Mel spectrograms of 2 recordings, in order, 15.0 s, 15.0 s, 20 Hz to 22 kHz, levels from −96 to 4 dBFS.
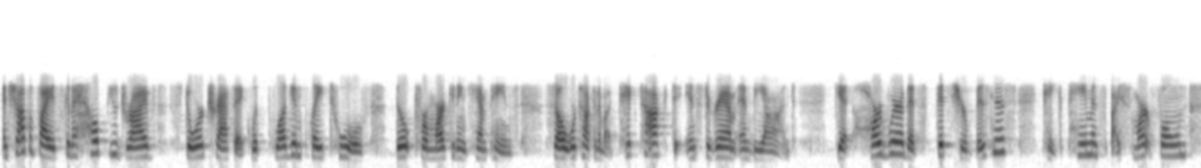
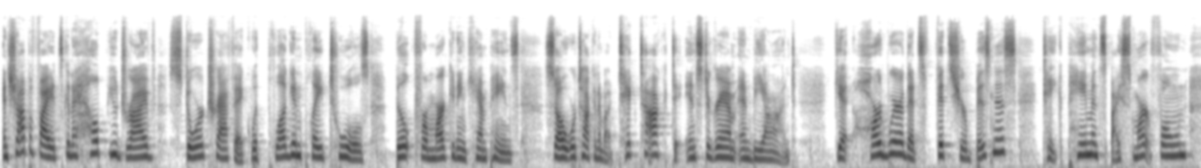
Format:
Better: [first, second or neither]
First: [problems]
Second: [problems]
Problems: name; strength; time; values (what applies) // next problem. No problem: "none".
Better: second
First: phone-call audio; nothing above 3 kHz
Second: none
